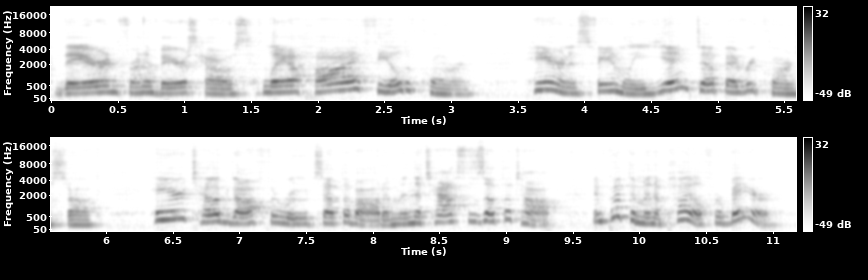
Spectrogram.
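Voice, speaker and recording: Female storybook reader, teacher type, high-pitched and expressive, big melodic swings for a young audience. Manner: expressive, deliberate phrasing for children. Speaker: teacher reading stories to pupils. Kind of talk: animated children's storybook read-aloud.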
